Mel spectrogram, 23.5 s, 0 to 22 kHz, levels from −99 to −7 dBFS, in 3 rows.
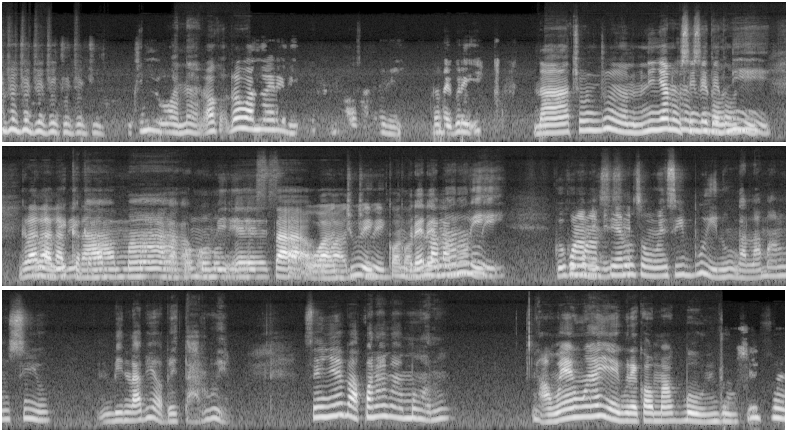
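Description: Speech suppressed in double talk comes first, from 0.58 to 1.68 s. The talker's level sags in patches totalling around half a second, dropping by roughly 10 dB at worst. The likely cause is an echo canceller that could not tell the talker from the loudspeaker echo and attenuated both. Inside that span, at 1.07 to 1.22 s, the other side's voice leaking through appears as a faint scrap, far below the talker. The likely cause is far-end sound reaching the microphone that the canceller failed to remove.

From 2.53 to 5.03 s the suppression returns more heavily, with about two seconds of dipped speech and drops of roughly 15 dB. Leakage is heard again at 2.53 to 3.25 s, this time only some 25 dB down. Fainter traces follow at 4.1 to 4.27 s and 4.85 to 5.3 s.

A doubled audio track runs from 6.77 to 14.11 s. A second full-band copy trails the speech by about a tenth of a second, a few dB quieter, and starts and stops abruptly. 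It has no reverberant tail, so it sounds like a slapback rather than room echo, likely from the signal being captured twice along a slower path.

At the very end, 22.97 to 23.51 s, suppression cuts the speech hard, by around 20 dB. A brief leak of the far side appears at 23.14 s.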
